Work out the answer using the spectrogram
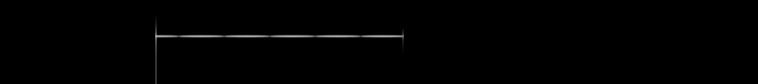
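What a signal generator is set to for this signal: beating tones 3.71 kHz, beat 2.2 Hz, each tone -19.5 dBFS 2.47 s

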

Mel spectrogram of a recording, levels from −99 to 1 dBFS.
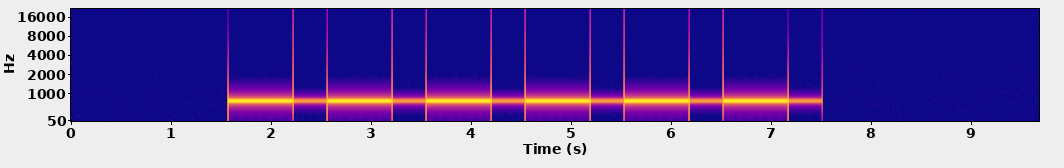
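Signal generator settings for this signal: two-level tone 745 Hz -2 dBFS, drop 20.5 dB, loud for 0.65 s, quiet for 0.34 s, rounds 6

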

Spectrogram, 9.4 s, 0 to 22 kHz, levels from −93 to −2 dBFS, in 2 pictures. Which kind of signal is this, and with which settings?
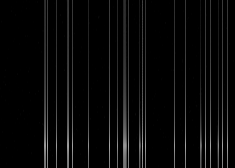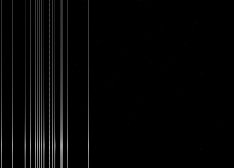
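random clicks 7.7 per s -11.5 dBFS 5.87 s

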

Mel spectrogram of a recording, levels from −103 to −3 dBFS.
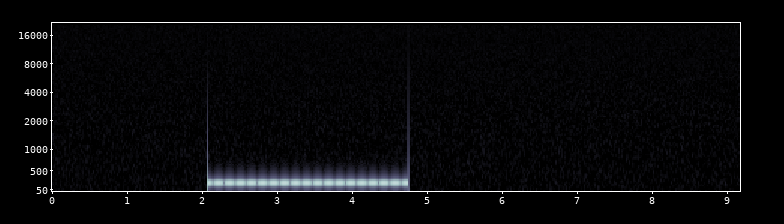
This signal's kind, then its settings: beating tones 208 Hz, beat 6.8 Hz, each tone -27.5 dBFS 2.67 s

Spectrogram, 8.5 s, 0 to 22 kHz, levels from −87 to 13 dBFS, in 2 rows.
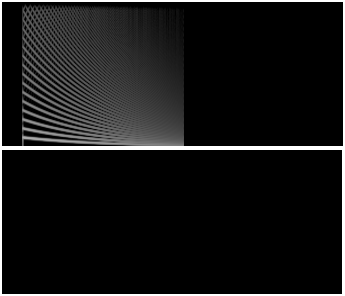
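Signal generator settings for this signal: gliding synth tone saw, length 2.01 s, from 1.38 kHz, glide -34 st, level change -20 dB, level -15 dB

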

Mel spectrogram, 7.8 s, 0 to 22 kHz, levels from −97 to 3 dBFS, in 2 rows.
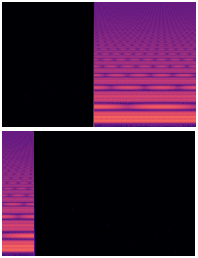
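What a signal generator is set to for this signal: chord A3/E4 saw, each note -25.5 dBFS 2.68 s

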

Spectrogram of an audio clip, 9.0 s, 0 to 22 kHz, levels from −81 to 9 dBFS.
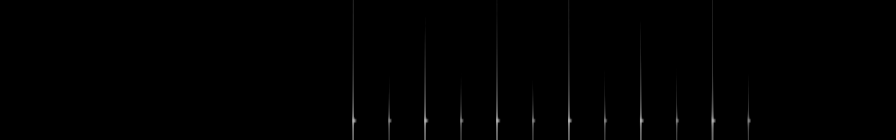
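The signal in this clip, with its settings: metronome 167 bpm, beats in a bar 2, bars 6, 3.16 kHz, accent 16.5 dB -9.5 dBFS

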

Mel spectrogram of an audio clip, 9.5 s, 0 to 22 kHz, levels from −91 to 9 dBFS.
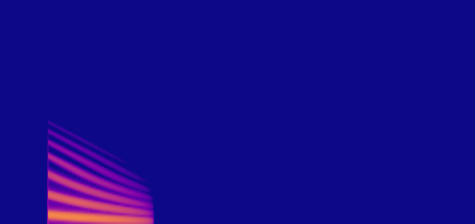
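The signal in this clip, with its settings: sub drop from 180 Hz, over 2.12 s, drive 9 dB, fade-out 1.48 s, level -21.5 dB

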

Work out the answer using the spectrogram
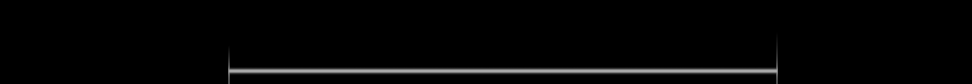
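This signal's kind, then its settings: tone sine 629 Hz -21.5 dBFS 5.48 s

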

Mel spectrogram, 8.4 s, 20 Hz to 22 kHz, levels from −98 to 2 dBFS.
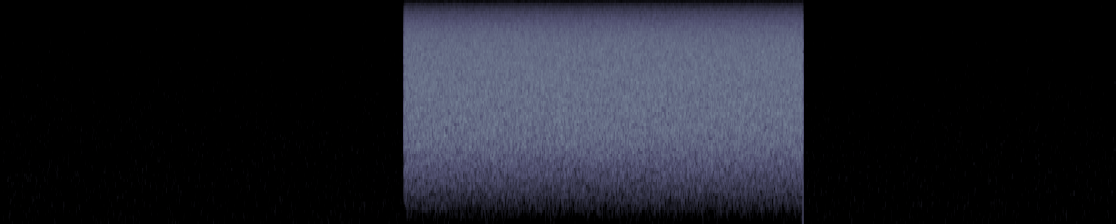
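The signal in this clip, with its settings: noise band 1.8–12 kHz, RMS -34.5 dBFS 2.99 s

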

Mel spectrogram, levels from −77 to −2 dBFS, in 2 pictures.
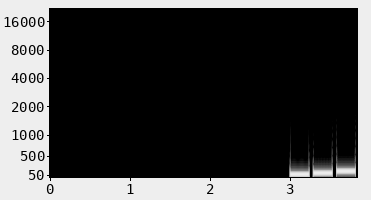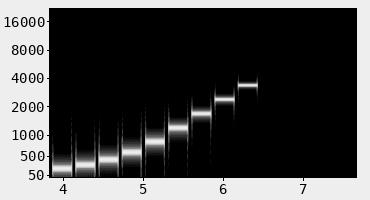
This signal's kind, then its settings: stepped sine 74.9 Hz up, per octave 2, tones 12, 0.24 s, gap 0.05 s -7.5 dBFS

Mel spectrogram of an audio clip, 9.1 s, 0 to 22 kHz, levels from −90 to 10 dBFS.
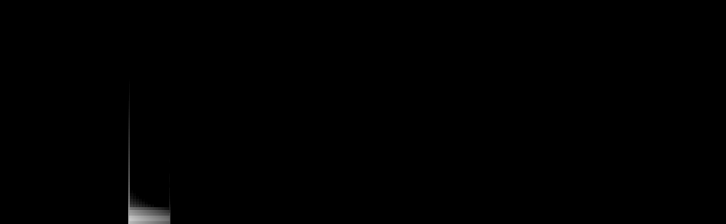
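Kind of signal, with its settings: additive tone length 0.51 s, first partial 107 Hz, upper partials -17 dB, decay 0.82 s, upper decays 0.73 s, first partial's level -11 dB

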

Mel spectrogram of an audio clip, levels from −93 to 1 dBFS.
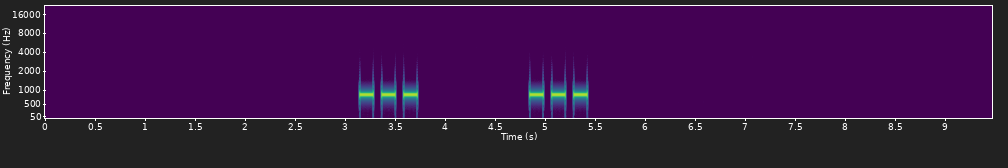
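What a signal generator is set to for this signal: beep pattern sine 838 Hz, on 0.14 s, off 0.08 s, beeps 3, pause 1.12 s, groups 2, -9.5 dBFS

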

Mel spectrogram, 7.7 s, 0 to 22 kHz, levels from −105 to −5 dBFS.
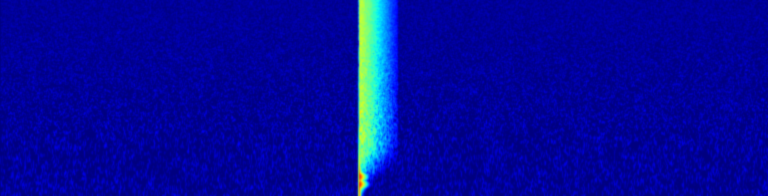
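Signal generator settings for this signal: snare drum length 0.38 s, tones 250 Hz, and 400 Hz, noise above 1 kHz, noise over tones -9.5 dB, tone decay 0.08 s, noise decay 0.48 s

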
